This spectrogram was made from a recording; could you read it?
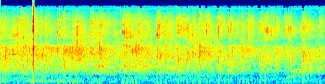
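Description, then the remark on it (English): An audience, mostly men, claps steadily throughout, a dense, crackling wash of many hands with one sharp louder clap near the start and faint crowd voices mixed in. “I noticed that it's mostly men clapping, okay, but they did a good job, didn't they?”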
